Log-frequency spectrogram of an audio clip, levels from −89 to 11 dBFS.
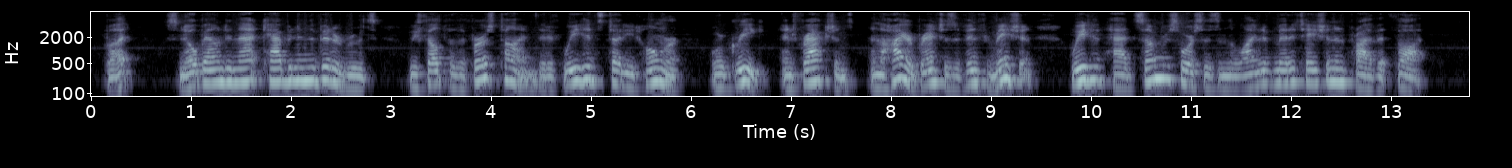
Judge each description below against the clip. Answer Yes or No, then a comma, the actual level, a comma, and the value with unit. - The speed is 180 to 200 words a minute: Yes, average, 190 wpm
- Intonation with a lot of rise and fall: Yes, wide, 5.7 semitones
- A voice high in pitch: No, medium, 180 Hz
